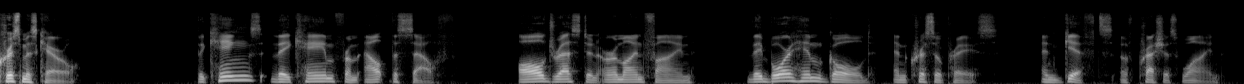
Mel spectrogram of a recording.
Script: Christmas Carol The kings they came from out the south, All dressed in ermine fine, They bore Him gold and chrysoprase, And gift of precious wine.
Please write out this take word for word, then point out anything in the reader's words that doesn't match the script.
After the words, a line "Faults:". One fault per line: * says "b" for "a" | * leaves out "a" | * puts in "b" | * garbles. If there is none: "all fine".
Christmas Carol The kings they came from out the south, All dressed in ermine fine, They bore Him gold and chrysoprase, And gifts of precious wine.
Faults:
* says "gifts" for "gift"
